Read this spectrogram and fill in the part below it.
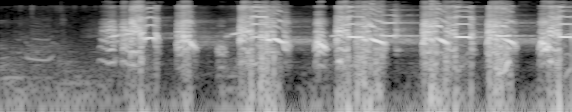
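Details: Partridge, known locally as desi teetar, calling: a run of loud, harsh, scratchy notes in quick bursts with short gaps, sounding raspy and strident after a brief quiet start.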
